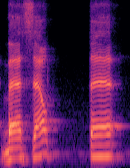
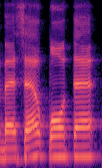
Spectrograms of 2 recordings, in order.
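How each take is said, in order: First: The first t stops dead without echo. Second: The first t bounces with an echo vowel. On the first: The speaker calls it right. "Tanpa qalqalah" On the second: The speaker calls it wrong. "Jangan baca basatata"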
